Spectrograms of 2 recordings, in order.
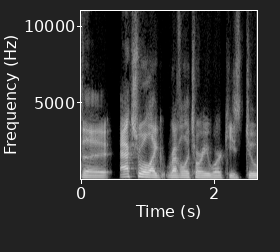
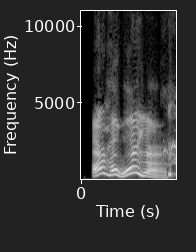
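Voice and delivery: mumbling fighter voice, higher and louder; 13 semitones higher, 6 dB louder than usual. Doing an impression of Tom Hardy in Warrior: Tom Hardy impression. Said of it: "You wanna hear my impression of Tom Hardy in Warrior?".

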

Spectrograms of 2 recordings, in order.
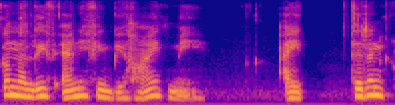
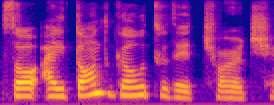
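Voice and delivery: ordinary talk, nothing marked

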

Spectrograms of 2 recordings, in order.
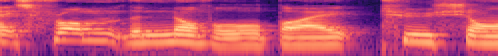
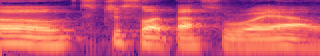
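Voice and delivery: put-on smug, self-satisfied, annoying know-it-all tone; 2 semitones lower than usual. A speaker imitates people who reference a film: mock-smug, annoying tone. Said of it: "sometimes smugly and annoyingly".

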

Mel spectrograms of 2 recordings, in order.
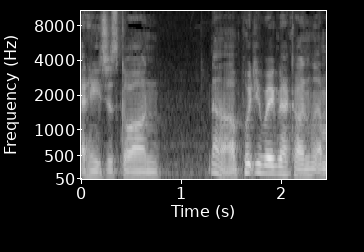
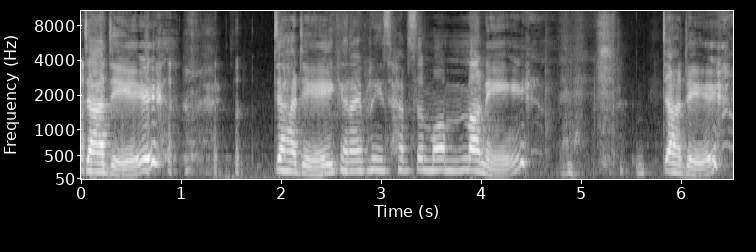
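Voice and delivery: put-on British accent, much higher, louder; 12 semitones higher, 7 dB louder than usual. Teasing the other speaker by mimicking their british accent. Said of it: "with your British accent".

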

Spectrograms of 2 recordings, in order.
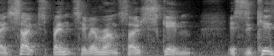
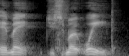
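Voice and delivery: ordinary talk, nothing marked

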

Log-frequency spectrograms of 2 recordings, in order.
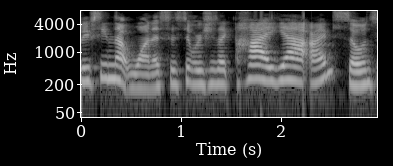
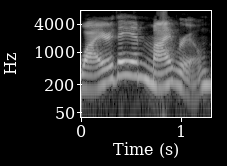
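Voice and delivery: mock-drunk speech in a put-on woman's voice. Telling of a blacked-out woman resisting arrest, imitating her drunk speech. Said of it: "she was just so fucked up that she was like".

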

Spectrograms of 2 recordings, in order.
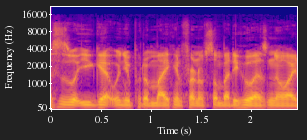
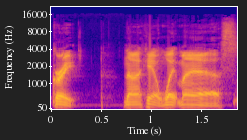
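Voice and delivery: ordinary delivery

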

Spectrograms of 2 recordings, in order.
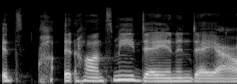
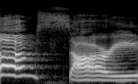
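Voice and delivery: put-on drunk, slurred, high, drawn-out "sorry"; 5 semitones higher than usual. Retelling how a drunk woman apologized after almost tripping: imitating a drunk woman apologizing. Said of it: "Dale's shit-faced".

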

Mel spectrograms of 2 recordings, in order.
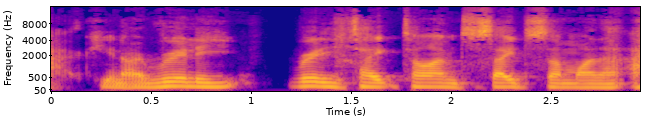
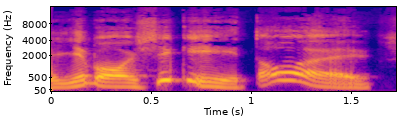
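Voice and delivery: drawn-out, swooping, slow little talking-toy voice. Trying to remember how Yoda sounds, doing the Kinder Egg toy: imitating Kinder Egg toy voice. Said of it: "the Kinder Egg toy".

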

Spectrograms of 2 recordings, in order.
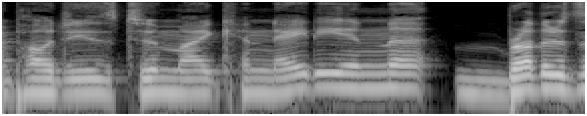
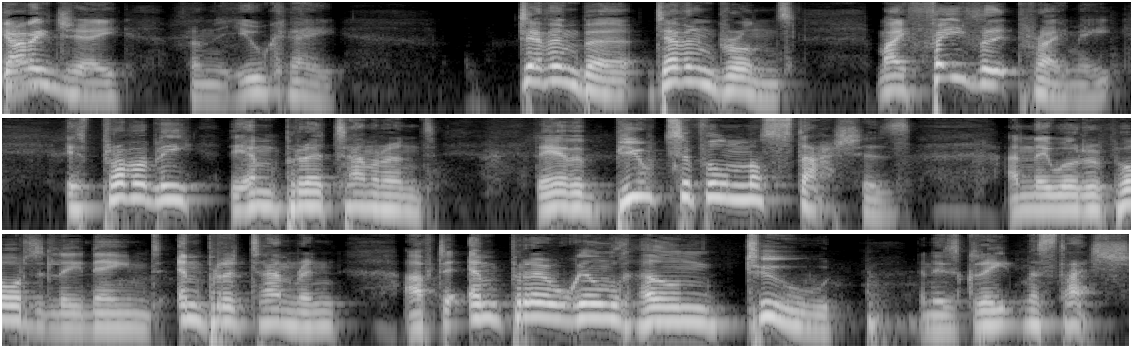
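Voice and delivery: put-on Welsh accent; 3 dB louder than usual. Reading a listener's message aloud in a put-on welsh accent. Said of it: "Welsh trying to take us out of Welsh".

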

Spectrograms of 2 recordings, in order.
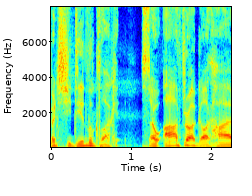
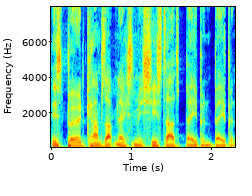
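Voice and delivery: usual speaking voice

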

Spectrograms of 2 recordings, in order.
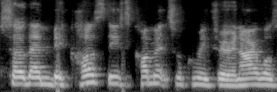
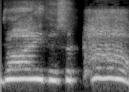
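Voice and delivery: very high, shrill, loud, urgent shout; 11 semitones higher, 6 dB louder than usual. Recounting finding a freezing calf, re-enacting shouting to someone. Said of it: "And I'm shouting".

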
